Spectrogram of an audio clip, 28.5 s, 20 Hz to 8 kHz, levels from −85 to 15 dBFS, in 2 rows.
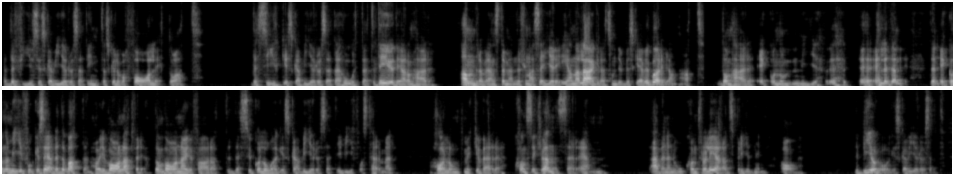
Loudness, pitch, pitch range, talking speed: -25 LUFS, 135 Hz, 125-145 Hz, 145 wpm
